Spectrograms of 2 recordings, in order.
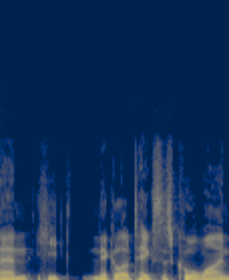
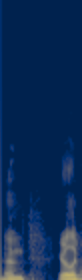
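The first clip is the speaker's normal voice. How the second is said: ordinary talk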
